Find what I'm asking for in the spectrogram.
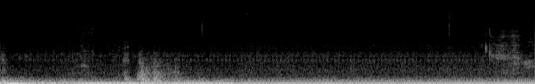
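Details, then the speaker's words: Toyota Innova Crysta diesel automatic, 51,000 km, heavily used on long highway trips, engine just started: steady low idle with light, even diesel clatter and no stray knocks or ticks; normal healthy diesel idle. "అంటే the diesel క్లాటరింగ్ ఒక్కటైతే ఉంది, but ఆ diesel క్లాటరింగ్ అయితే ఉంది, కానీ remaining ఆ diesel క్లాటరింగ్ కాకుండా ఇంకా ఏ sound అయితే లేదు."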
